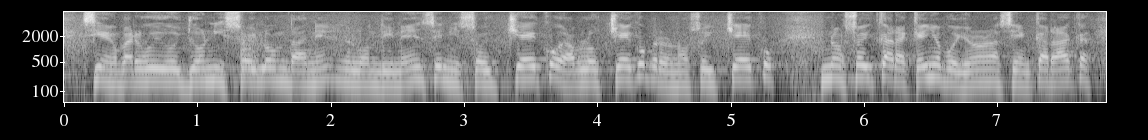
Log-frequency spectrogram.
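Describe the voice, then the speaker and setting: An older man with a Venezuelan accent, a guest telling animated stories and acting out the voices of people he quotes. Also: sits high, slight background noise. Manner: expressive, acts out quoted voices, laughs often. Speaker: guest, actor and teacher. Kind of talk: animated storytelling.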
